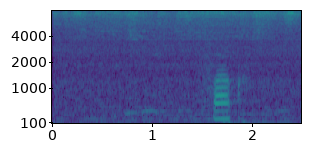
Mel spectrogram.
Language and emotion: Russian, neutral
